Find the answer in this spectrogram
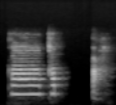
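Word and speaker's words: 가깝다: dekat itu kita bilangnya kakapta kakapta ya a kap nah walaupun ini g hurufnya tapi kita bacanya tuh agak ada k-nya gitu jadi kayak k kapta gitu k kapta artinya dekat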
